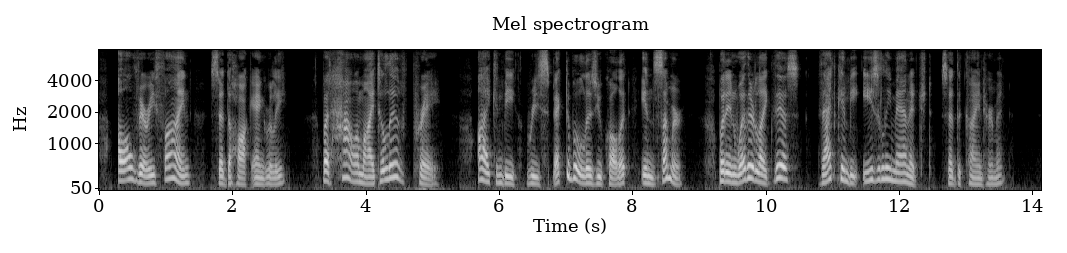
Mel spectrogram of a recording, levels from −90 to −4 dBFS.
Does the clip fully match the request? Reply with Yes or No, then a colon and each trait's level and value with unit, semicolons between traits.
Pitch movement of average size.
No: wide, 7.2 semitones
